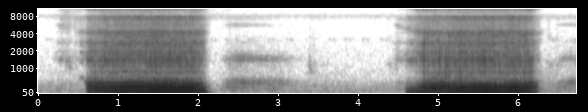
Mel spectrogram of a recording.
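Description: Two long, droning snores on inhalation about four seconds apart, with soft breaths out between; snoring.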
